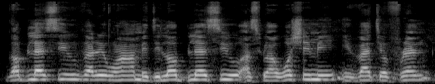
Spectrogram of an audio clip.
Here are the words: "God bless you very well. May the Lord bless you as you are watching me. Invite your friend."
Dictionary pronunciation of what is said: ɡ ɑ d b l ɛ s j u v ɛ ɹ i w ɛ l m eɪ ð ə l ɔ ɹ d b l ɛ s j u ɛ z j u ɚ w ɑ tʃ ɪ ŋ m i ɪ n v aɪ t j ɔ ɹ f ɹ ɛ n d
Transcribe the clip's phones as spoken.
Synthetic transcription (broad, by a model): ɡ ɑ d b l ɛ s j u v ɛ ɹ i w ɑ n m eɪ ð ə l ɔ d b l ɛ s j u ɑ s j u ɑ w ɑ ʃ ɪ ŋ m i ɪ n v aɪ t j ɔ f ɹ ɛ n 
